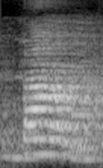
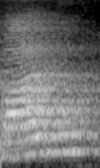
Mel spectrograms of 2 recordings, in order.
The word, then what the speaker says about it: balm: उसी तरह BALM बाम, जैसे होगा बालू, ऐसे तो पढ़ोगे तो बालू बनेगा। हम गलत इसलिए पढ़ के बता रहे हैं कि आपको समझ में आए कि इसमें एल नहीं बोलना है, ठीक है?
